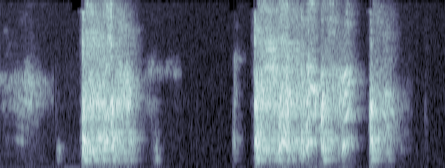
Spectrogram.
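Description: A person clears their throat in a few rough, raspy bursts, with short pauses between them and no talking.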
